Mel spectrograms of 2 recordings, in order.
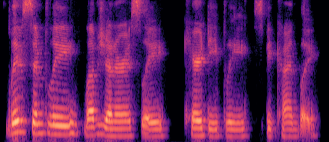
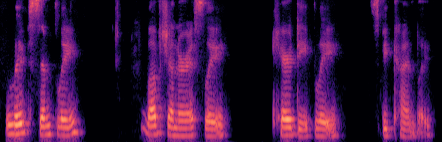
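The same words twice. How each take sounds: First: It is said at a normal speed. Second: It is said slowly and deliberately.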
